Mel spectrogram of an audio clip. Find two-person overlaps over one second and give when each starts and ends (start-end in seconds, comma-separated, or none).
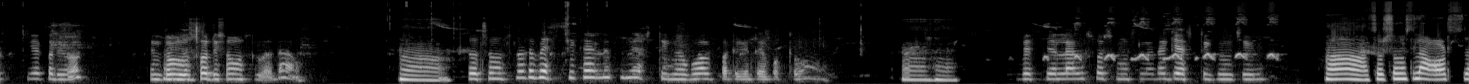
none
